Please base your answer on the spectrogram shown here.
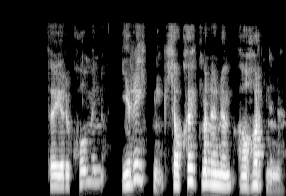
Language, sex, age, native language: Icelandic, male, 30-39, Icelandic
